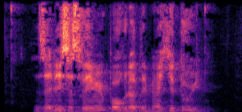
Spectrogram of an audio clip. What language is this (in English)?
Belarusian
